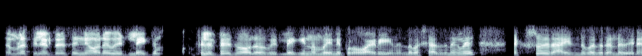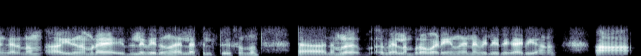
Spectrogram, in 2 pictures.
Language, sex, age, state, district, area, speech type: Malayalam, male, 18-30, Kerala, Pathanamthitta, rural, conversation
